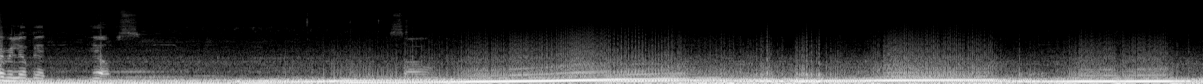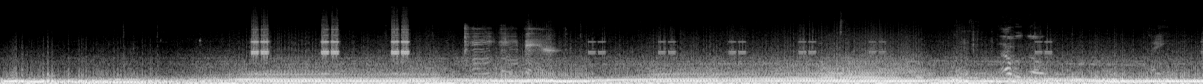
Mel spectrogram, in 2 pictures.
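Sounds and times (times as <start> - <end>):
car engine revving: 0.0 - 24.0
short high beeps: 14.6 - 16.2, 17.8 - 21.0.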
